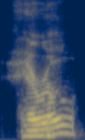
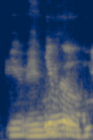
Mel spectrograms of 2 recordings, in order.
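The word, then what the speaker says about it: Herro: Tyler Harrow? – Hero.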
